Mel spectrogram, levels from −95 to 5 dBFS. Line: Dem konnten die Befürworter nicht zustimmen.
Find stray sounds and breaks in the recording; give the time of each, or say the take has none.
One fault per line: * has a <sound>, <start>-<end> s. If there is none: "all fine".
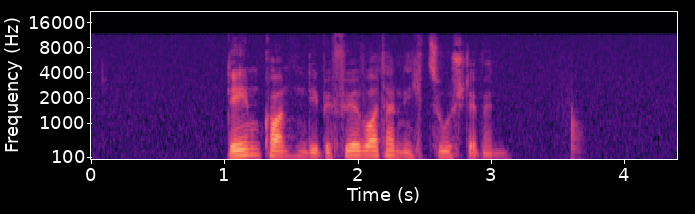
* has a thud, 3.5-3.7 s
